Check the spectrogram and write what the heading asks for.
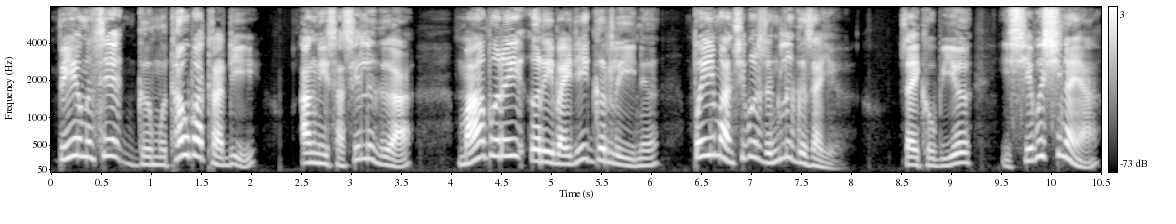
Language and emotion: Bodo, surprised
